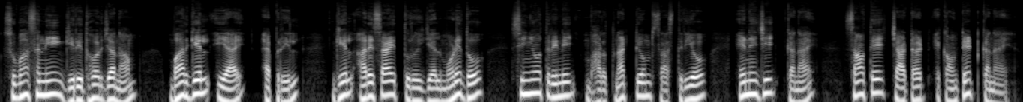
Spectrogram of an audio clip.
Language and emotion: Santali, neutral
